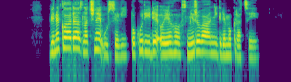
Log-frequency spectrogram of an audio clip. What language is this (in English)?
Czech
